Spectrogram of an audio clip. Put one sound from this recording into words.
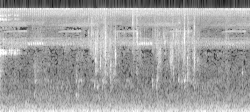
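A man rustles dry grass and brush close by.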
